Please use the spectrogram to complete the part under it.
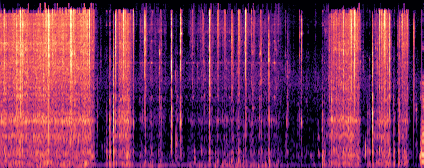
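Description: Hand-cranked sewing machine top stitching a detachable backpack strap, with irregular mechanical clicks and ticks in short bursts, faint and close, between stretches of louder background noise.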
